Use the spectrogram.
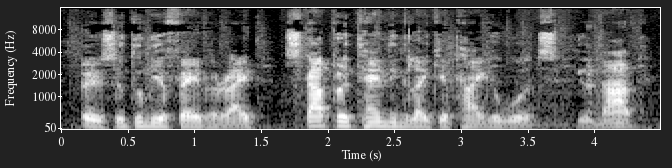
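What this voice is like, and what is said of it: Arnold Schwarzenegger impression. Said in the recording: “He's a good impersonator ... that's talented ... an Arnold Schwarzenegger impersonation”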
